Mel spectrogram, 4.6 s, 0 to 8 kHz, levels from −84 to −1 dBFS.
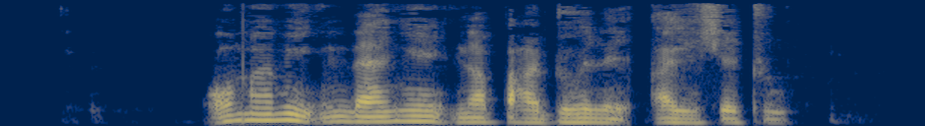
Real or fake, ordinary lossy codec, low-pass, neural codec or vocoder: fake; MP3, 32 kbps; 7.2 kHz; codec, 44.1 kHz, 2.6 kbps, SNAC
